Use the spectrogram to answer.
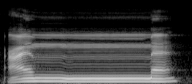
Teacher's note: Ha kita rasa dengung tu dekat rongga hidung kita kan. · Kita makhrajnya di bahagian bibir, perlu rapat kedua bibir kita untuk huruf mim. Jadi rapat dulu, kemudian baru dengung. Masuk makhraj huruf mim, kemudian kita masuk keluarkan dengung dia.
